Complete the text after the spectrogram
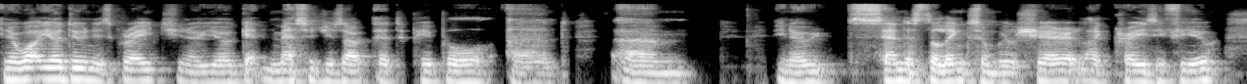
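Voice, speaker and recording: The speaker has a British accent, a somewhat breathy voice and ordinary pitch variation. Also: man. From UK. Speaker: animation studio owner. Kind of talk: interview.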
